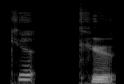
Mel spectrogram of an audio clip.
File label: "kyu", Japanese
